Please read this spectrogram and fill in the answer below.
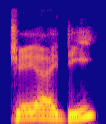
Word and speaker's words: JID: I was like, I just got into JID. That's pronounced Jid. That's what I think it's pronounced too, but I don't know how this guy says his name, but he's got some good hip hops.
